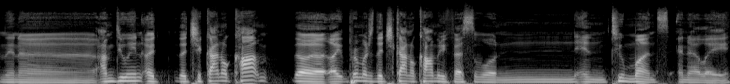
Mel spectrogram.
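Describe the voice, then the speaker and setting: On a very clean recording with a silent background, a man of medium pitch talks at a moderate pace with ordinary pitch variation and hardly any pauses. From US West Coast, East Los Angeles. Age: 30s. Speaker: stand-up comedian. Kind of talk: casual chat. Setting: studio.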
